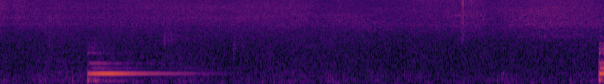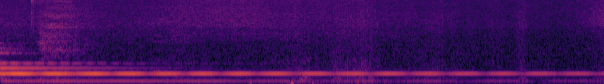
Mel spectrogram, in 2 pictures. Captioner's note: the sound of the bell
